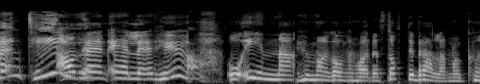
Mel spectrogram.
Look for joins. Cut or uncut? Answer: cut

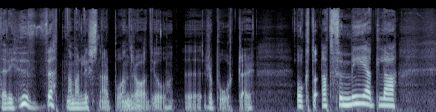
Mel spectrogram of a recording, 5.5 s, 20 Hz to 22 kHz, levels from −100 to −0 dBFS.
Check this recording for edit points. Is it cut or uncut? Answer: cut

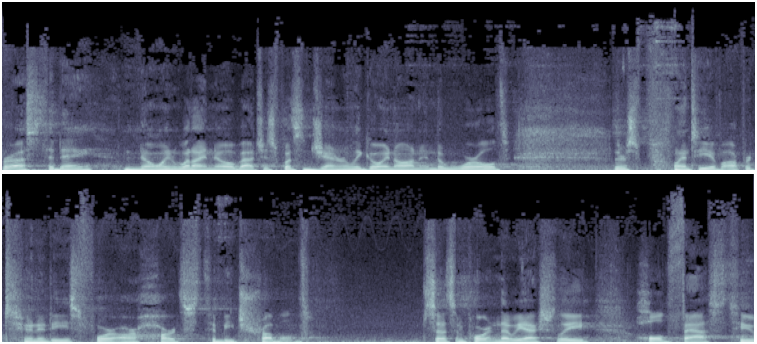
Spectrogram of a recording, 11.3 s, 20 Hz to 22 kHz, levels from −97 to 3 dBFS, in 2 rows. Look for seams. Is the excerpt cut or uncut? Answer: cut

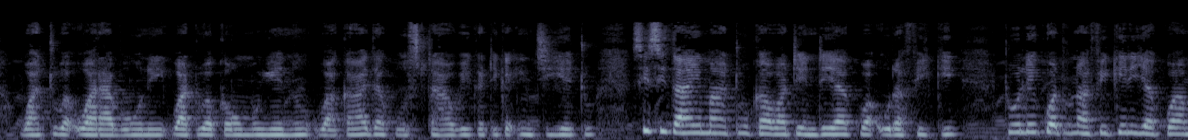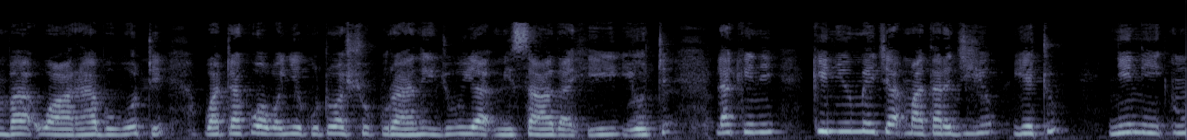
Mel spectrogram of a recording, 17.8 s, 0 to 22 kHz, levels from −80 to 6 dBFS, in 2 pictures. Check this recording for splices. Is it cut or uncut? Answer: uncut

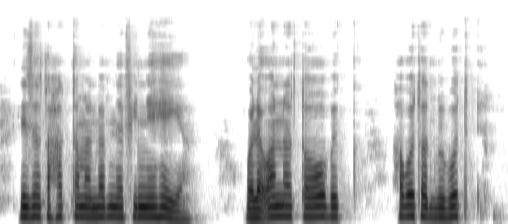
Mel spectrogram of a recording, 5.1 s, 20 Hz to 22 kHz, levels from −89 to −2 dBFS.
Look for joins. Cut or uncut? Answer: uncut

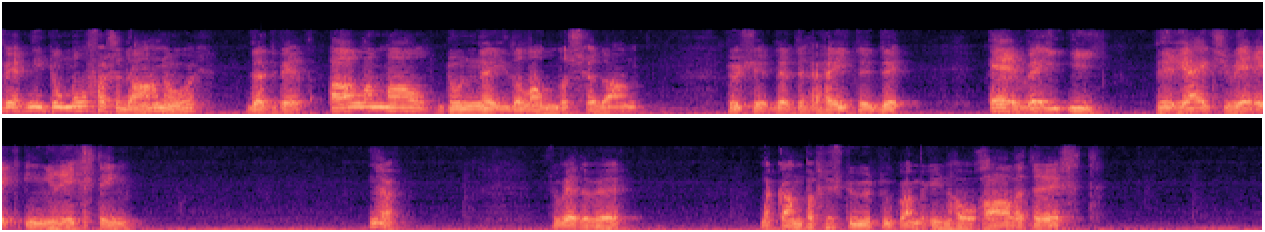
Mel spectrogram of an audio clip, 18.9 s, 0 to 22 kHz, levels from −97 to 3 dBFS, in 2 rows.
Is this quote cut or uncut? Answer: uncut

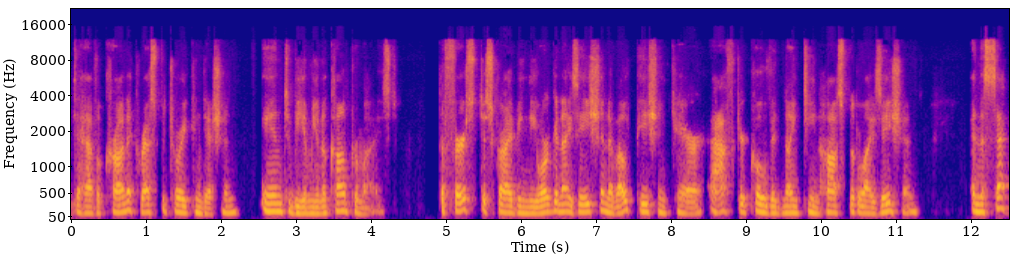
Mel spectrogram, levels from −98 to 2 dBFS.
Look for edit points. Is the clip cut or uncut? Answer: cut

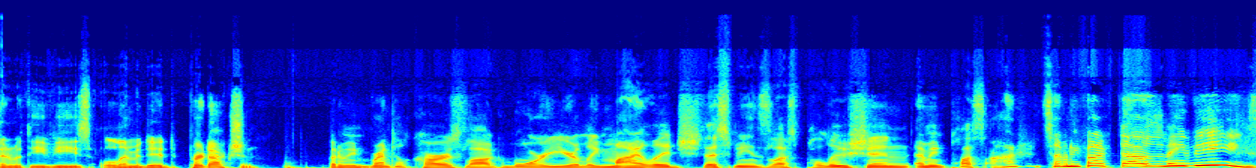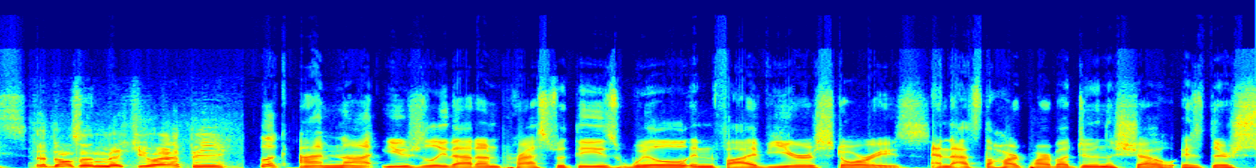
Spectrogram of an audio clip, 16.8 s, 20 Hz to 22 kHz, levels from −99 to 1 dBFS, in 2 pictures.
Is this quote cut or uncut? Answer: uncut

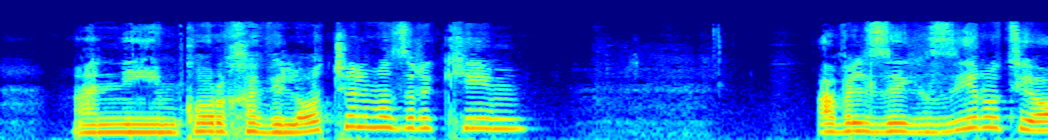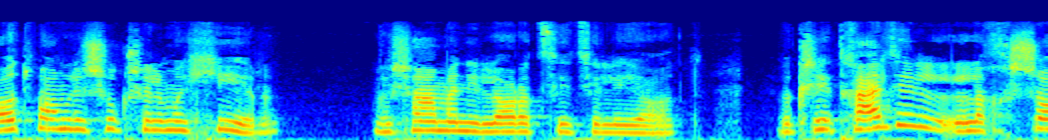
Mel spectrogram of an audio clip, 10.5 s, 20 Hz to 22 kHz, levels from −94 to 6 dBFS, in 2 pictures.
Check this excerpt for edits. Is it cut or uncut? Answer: cut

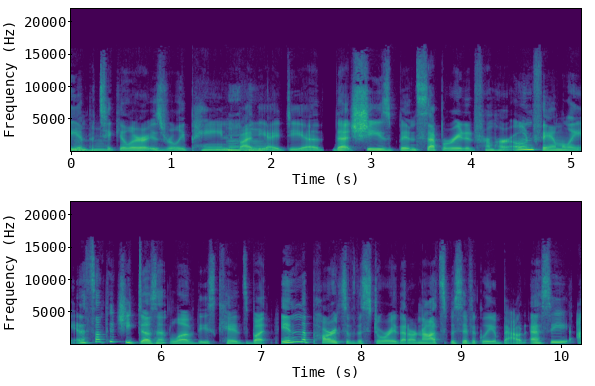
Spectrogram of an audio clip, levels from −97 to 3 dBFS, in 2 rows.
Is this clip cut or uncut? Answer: cut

